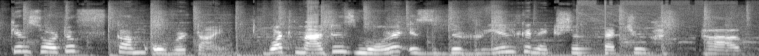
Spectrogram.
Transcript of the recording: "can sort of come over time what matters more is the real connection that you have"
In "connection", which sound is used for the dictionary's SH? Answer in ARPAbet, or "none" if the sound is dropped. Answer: SH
